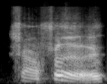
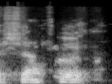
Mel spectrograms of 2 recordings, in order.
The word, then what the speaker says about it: Chamfleur: Chamfleur. F-L-E-U-R. Yeah, Chamfleur. It's a Chamfleur. Right. Yeah, Trini have own pronunciation.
